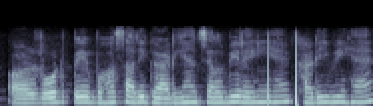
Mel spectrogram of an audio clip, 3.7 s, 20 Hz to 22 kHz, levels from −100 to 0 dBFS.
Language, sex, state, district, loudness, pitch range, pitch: Hindi, female, Jharkhand, Ranchi, -27 LUFS, 185-205 Hz, 195 Hz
